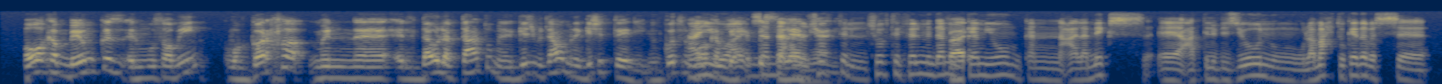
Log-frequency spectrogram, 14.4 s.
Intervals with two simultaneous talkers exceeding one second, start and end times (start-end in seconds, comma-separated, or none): 6.9-8.3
